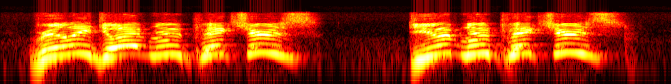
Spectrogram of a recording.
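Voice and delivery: loud yell. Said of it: "Why are you numbskulls yelling?".

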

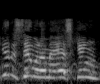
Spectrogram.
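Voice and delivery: high-pitched yelling. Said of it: "who are you yelling at?".

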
